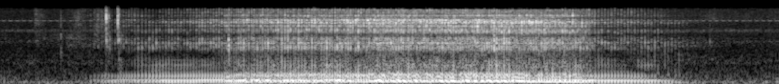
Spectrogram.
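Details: Neapolitan Mastiff, a little over a year old, snoring loudly in sleep: one long, loud, deep rattling breath with rapid fluttering vibration; heavy snoring.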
